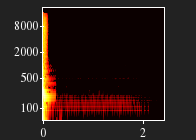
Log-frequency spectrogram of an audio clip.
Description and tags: Snares from a Jomox Xbase09 recorded with a Millenia STT1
